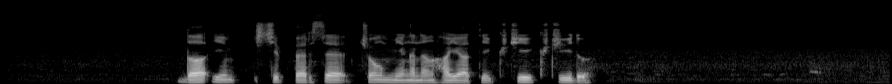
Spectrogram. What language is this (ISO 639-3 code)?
uig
